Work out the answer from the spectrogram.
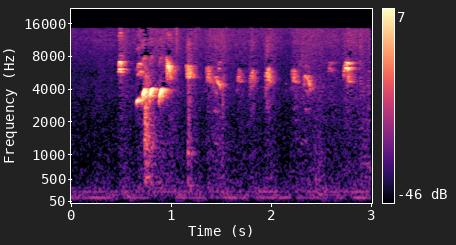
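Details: Captive finches calling in their cage one morning: a quick burst of bright, high chirps, then softer single peeps spaced out over the remaining seconds, with a faint low hum behind.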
